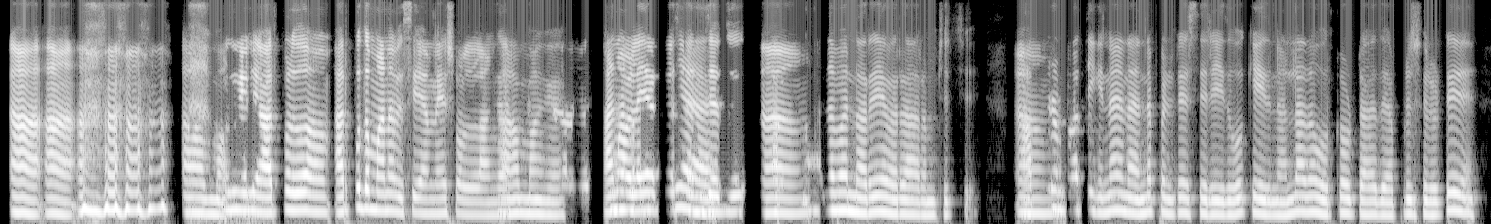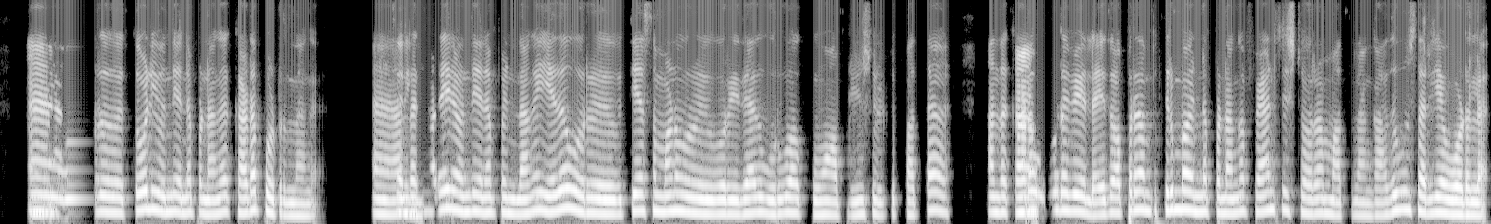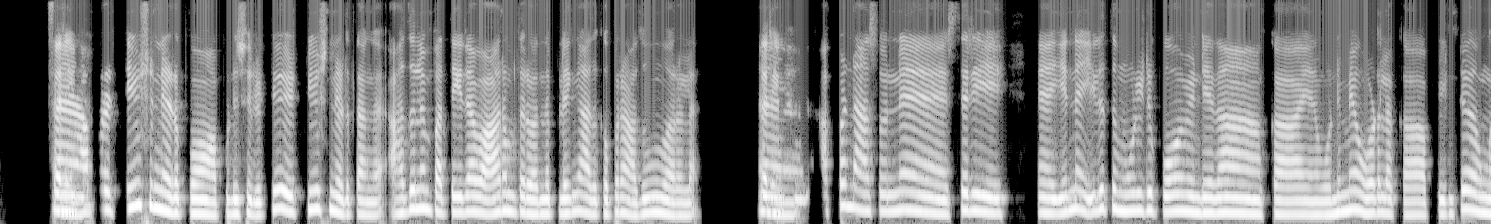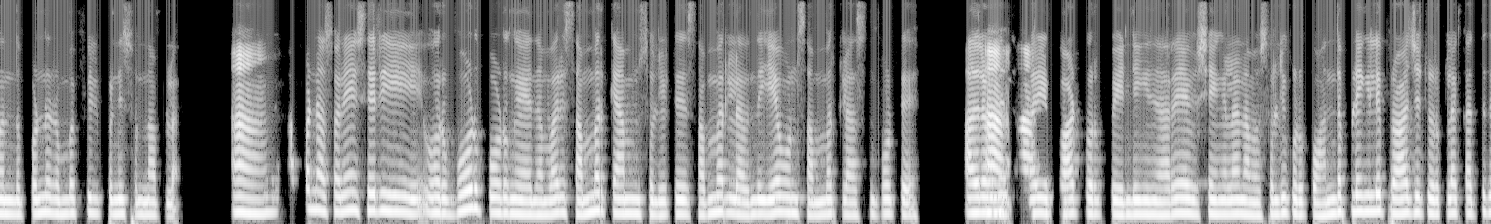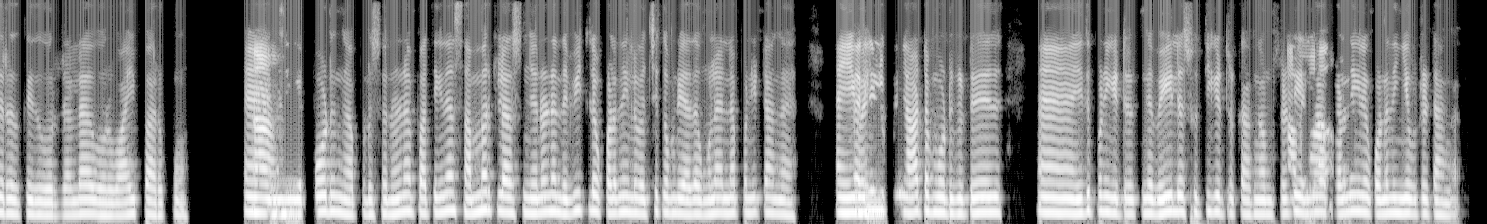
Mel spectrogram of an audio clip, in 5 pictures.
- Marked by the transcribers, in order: laughing while speaking: "உண்மையிலயே அற்புதம் அற்புதமான விஷயம்னே சொல்லலாங்க"; in English: "ஒர்க் அவுட் ஆகுது"; other noise; in English: "சம்மர் கேம்ப்னு"; in English: "சம்மர்ல"; in English: "ஏ ஒன் சம்மர் கிளாஸ்ன்னு"; in English: "பாட் ஒர்க் பெயிண்டிங்"; in English: "ப்ராஜெக்ட் ஒர்க்லாம்"; in English: "சம்மர் கிளாஸ்ன்னு"
- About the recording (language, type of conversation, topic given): Tamil, podcast, நீங்கள் தனியாகக் கற்றதை எப்படித் தொழிலாக மாற்றினீர்கள்?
